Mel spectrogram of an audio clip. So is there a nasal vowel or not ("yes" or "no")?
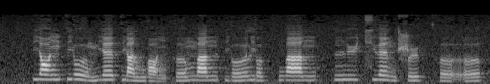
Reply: no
